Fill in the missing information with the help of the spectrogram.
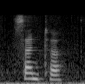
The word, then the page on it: center: English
